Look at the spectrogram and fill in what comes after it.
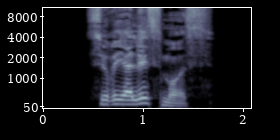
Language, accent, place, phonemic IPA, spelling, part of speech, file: German, Germany, Berlin, /zʊʁeaˈlɪsmʊs/, Surrealismus, noun, De-Surrealismus.ogg
- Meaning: surrealism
